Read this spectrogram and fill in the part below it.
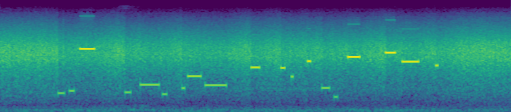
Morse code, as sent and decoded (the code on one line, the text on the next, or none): none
